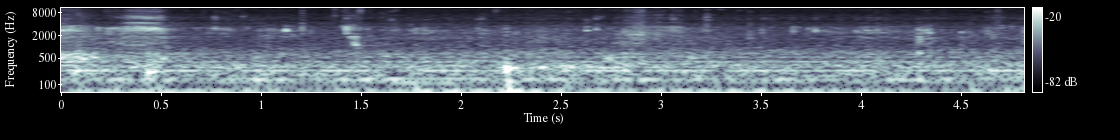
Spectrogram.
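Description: Faint chewing and mouth sounds of a person eating a fried chicken wing, with a few soft clicks. A short breath blown out near the start.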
